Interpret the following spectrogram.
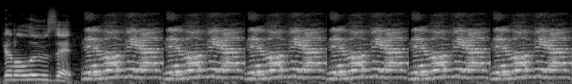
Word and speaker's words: Nemophila: I hope you enjoyed the show, and I got the pronunciation down now. I'm not gonna lose it. Nemophila, Nemophila, Nemophila, Nemophila, Nemophila, Nemophila, Nemophila, Nemophila.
